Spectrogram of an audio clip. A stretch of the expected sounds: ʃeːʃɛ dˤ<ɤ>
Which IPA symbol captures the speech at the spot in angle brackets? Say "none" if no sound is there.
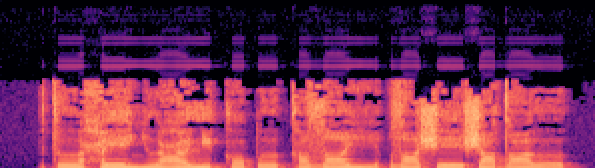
ɤː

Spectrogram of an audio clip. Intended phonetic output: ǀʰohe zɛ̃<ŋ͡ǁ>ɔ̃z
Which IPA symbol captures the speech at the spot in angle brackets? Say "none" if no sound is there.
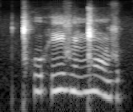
ŋ͡ǁ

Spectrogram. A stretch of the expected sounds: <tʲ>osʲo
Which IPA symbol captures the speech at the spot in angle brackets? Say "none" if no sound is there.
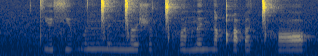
tʲ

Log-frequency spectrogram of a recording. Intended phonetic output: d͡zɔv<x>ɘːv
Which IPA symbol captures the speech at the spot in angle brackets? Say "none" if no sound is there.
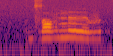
ŋ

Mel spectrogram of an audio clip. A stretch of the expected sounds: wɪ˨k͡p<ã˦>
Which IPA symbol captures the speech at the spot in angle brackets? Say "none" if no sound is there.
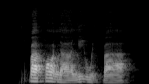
a˦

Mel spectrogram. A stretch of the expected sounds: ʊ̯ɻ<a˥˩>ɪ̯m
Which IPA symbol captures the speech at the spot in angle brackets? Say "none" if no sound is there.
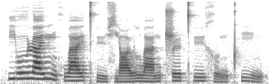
a˥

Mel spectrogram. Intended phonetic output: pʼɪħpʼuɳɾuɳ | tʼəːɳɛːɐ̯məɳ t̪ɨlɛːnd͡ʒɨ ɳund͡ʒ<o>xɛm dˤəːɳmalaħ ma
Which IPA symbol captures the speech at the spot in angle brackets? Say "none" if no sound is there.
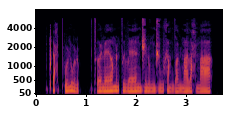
u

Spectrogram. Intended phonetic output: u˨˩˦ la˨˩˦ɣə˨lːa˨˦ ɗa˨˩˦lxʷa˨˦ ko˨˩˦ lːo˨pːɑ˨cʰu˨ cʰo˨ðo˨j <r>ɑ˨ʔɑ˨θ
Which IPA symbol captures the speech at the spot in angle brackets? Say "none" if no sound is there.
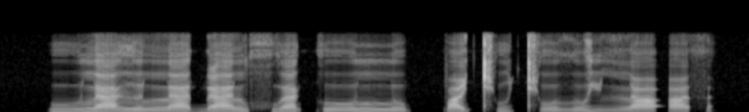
lː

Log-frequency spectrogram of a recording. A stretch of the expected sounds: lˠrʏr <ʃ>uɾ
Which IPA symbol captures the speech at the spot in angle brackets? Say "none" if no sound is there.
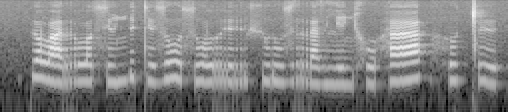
ʃ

